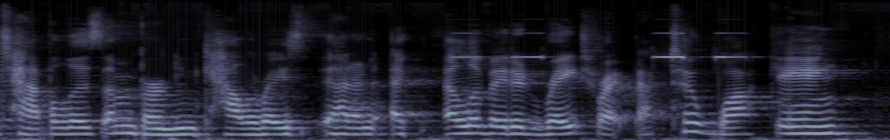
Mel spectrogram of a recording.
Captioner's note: timer beeps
